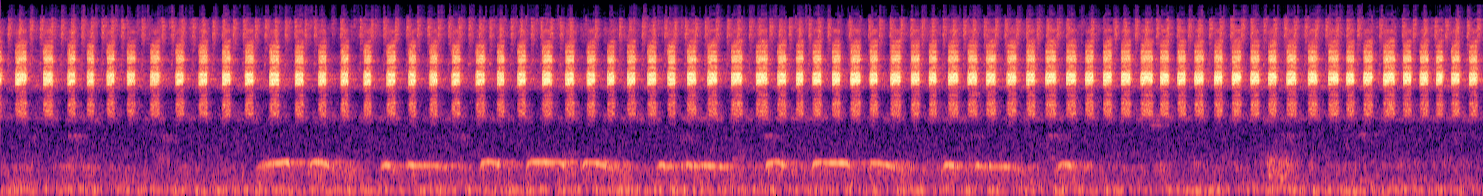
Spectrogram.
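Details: Cicadas singing on a summer morning, a shrill pulsing buzz repeated about two to three times a second, with a faint low hum wavering beneath in the middle.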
